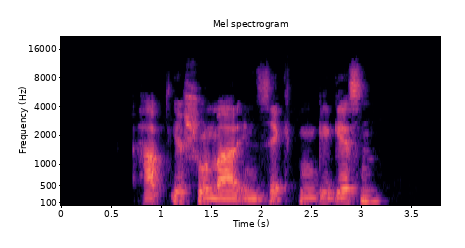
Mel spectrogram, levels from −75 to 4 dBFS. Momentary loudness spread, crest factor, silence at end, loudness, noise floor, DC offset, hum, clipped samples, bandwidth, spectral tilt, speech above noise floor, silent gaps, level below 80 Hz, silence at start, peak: 12 LU; 22 dB; 0.6 s; -20 LUFS; -78 dBFS; under 0.1%; none; under 0.1%; 13 kHz; -3.5 dB/octave; 58 dB; none; -60 dBFS; 0.75 s; 0 dBFS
